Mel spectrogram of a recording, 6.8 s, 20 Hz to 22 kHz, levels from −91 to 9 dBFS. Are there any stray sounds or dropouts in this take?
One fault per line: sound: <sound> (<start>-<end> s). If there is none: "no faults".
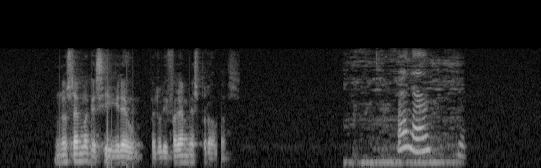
sound: dropout (2.7-2.8 s)
sound: laugh (4.3-5.8 s)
